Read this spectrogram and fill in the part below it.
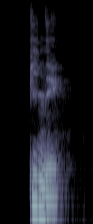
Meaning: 1. to dick, to dick down, to bone (penetrate sexually with the penis) 2. to have sex
- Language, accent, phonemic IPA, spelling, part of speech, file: French, France, /pi.ne/, piner, verb, LL-Q150 (fra)-piner.wav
